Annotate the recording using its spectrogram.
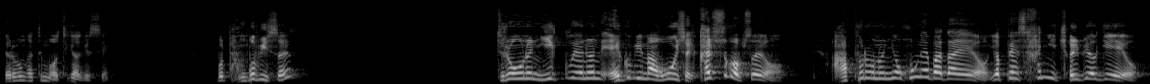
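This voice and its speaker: Animated high-voiced male pastor preaching. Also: a little fast, long pauses. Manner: animated storytelling, acting out voices of the people and God. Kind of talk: sermon.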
